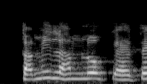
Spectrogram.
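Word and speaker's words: தமிழ்: देखिए, एक तो तमिल हम लोग कहते हैं, शुद्ध उच्चारण है तमिल, क्योंकि तमिल में उसका उच्चारण मैं नहीं करूंगा, जो तमिल का उच्चारण है 3 ला है, ला है, र है और रा जैसा उच्चारण होता है।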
